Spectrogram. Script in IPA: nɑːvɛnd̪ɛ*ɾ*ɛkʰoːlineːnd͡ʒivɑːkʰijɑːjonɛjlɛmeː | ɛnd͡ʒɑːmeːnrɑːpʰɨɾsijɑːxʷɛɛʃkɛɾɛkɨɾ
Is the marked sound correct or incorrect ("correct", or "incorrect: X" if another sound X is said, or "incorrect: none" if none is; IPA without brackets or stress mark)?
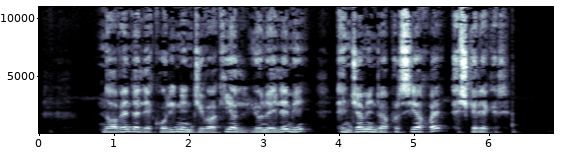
incorrect: l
